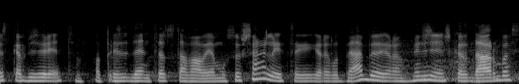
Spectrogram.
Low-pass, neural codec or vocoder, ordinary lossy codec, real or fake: 7.2 kHz; none; AAC, 48 kbps; real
